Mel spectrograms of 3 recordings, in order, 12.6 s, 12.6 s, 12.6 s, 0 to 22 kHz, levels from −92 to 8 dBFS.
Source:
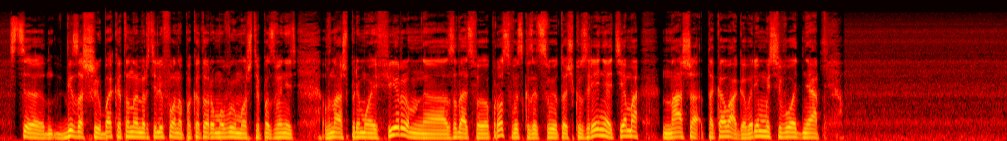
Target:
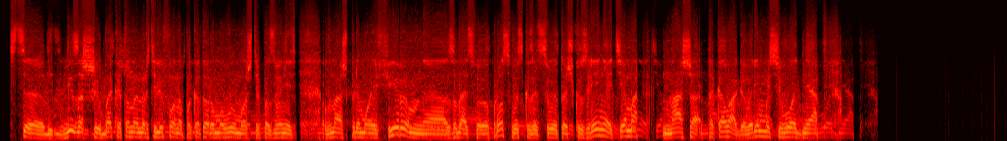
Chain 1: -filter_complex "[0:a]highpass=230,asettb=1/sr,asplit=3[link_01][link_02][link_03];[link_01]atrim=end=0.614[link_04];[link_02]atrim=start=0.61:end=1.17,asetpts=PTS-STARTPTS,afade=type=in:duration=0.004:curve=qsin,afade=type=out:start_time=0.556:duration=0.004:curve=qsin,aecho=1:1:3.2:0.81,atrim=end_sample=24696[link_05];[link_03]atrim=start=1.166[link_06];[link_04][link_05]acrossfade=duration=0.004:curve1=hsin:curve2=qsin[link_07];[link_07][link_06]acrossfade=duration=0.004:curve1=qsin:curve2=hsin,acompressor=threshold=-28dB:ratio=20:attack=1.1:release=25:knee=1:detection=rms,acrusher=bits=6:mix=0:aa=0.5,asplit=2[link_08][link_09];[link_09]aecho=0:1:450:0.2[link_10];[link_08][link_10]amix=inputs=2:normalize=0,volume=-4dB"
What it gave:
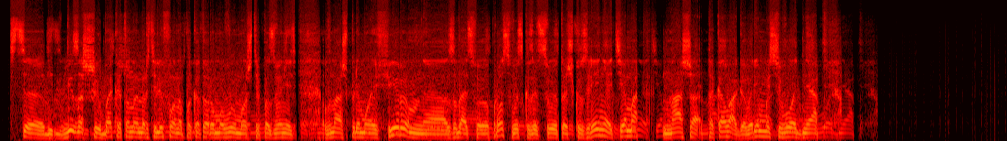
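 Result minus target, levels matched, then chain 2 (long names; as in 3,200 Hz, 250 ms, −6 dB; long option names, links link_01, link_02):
8,000 Hz band +4.0 dB
-filter_complex "[0:a]highpass=230,asettb=1/sr,asplit=3[link_01][link_02][link_03];[link_01]atrim=end=0.614[link_04];[link_02]atrim=start=0.61:end=1.17,asetpts=PTS-STARTPTS,afade=type=in:duration=0.004:curve=qsin,afade=type=out:start_time=0.556:duration=0.004:curve=qsin,aecho=1:1:3.2:0.81,atrim=end_sample=24696[link_05];[link_03]atrim=start=1.166[link_06];[link_04][link_05]acrossfade=duration=0.004:curve1=hsin:curve2=qsin[link_07];[link_07][link_06]acrossfade=duration=0.004:curve1=qsin:curve2=hsin,acompressor=threshold=-28dB:ratio=20:attack=1.1:release=25:knee=1:detection=rms,lowpass=6100,acrusher=bits=6:mix=0:aa=0.5,asplit=2[link_08][link_09];[link_09]aecho=0:1:450:0.2[link_10];[link_08][link_10]amix=inputs=2:normalize=0,volume=-4dB"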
